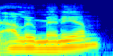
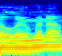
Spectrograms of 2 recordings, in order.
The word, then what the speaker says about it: aluminium: No, that one they add a syllable that's not in Aluminium.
